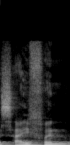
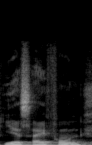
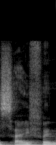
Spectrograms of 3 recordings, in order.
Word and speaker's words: Psiphon: have this psych okay p is silent okay it's a siphon vpn not psi phone i used to call it a ps iphone but it's a siphon actually okay and we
